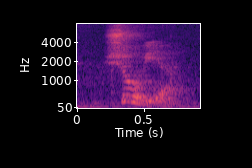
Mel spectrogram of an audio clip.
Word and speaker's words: lluvia: The word for rain, which in Spanish is lluvia, okay? Lluvia in Argentina and in Uruguay is pronounced lluvia.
